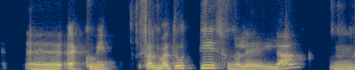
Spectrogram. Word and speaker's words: Laila: Eccomi, salve a tutti, sono Leila, Leila. Si scrive Laila, ma si pronuncia Leila, okay.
